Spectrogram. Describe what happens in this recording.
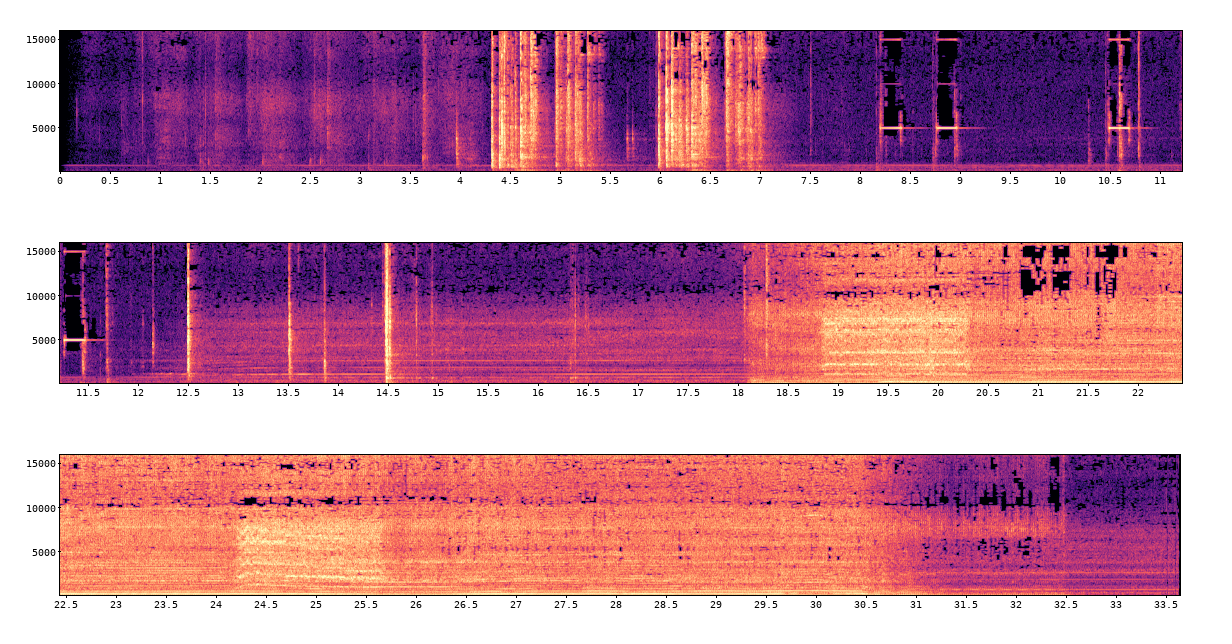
I walked to the coffee machine, inserted my coin, chose my coffee and the machine ran.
